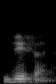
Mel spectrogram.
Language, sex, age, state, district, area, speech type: Hindi, male, 60+, Madhya Pradesh, Balaghat, rural, conversation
